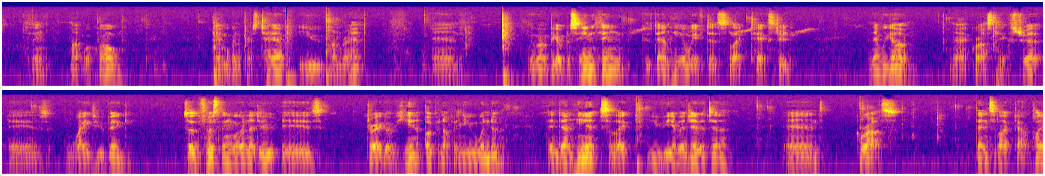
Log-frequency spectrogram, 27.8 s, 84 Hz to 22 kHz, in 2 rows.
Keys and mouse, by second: 3.1 Tab, 4.0 u, 6.9 Tab, 8.5-9.6 drag, 12.8-13.3 right drag, 13.3-14.6 drag, 13.3 g, 16.1 ctrl+z, 18.5-24.1 drag.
